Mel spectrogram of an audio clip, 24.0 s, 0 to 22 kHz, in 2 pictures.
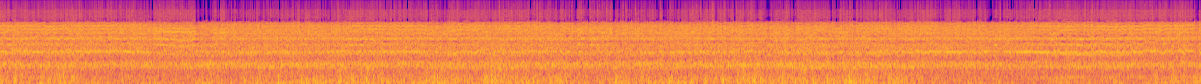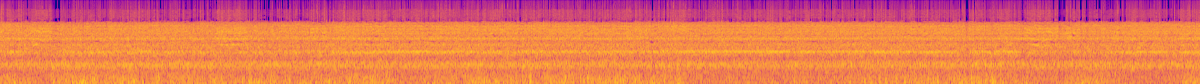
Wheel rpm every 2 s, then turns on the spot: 230, 230, 230, 230, 230, 220, 230, 230, 230, 230, 230, 230.
none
